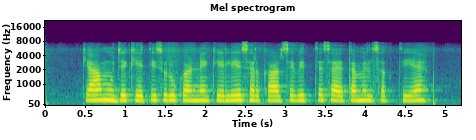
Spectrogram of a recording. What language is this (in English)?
Hindi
